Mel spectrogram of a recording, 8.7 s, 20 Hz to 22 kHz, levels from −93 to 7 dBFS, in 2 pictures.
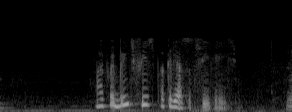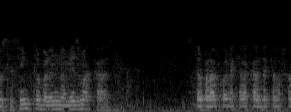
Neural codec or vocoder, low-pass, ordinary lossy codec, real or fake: none; 5.4 kHz; AAC, 48 kbps; real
